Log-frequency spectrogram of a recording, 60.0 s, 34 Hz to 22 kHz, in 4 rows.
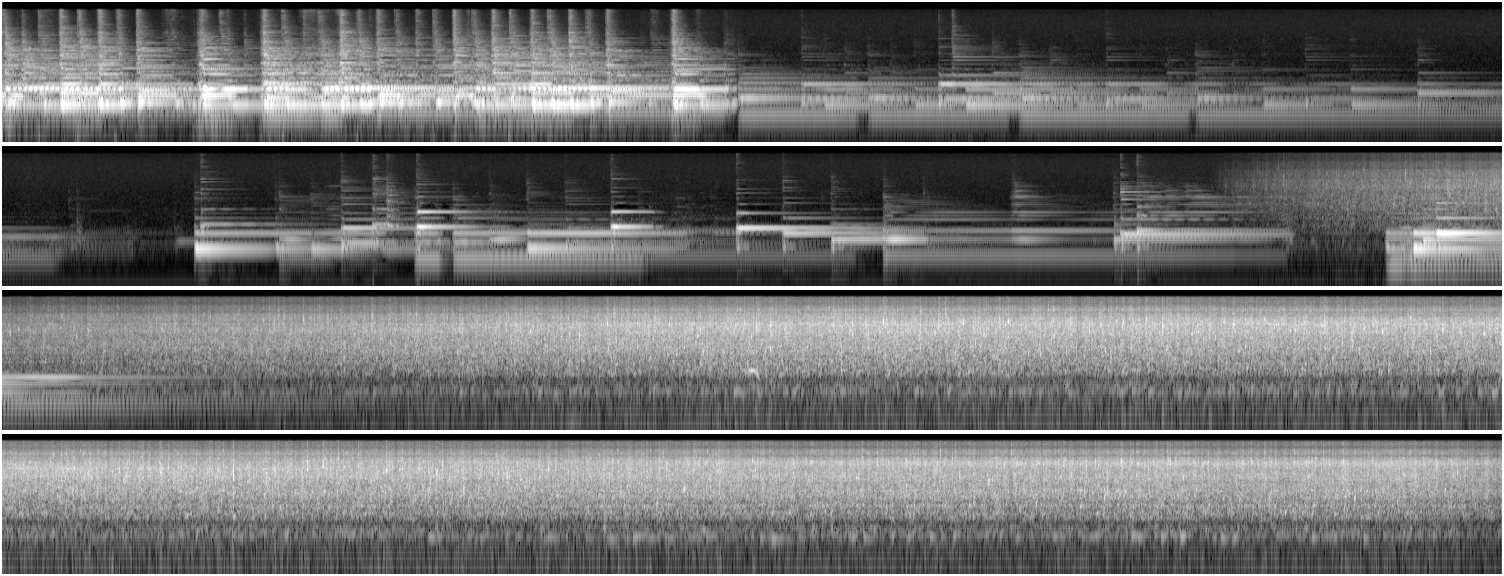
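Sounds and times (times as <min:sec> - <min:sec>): stream flowing: 0:00.0 - 0:07.2, 0:27.1 - 1:00.0.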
